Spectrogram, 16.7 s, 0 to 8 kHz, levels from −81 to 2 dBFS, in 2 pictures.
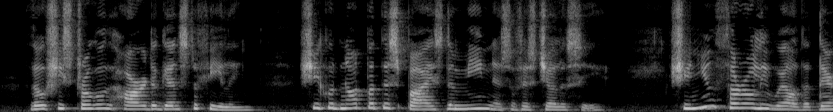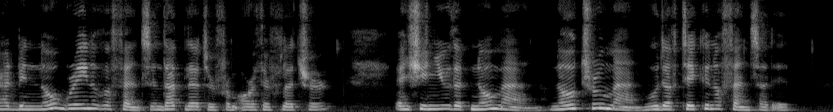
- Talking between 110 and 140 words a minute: No, average, 180 wpm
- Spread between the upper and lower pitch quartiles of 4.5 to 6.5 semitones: Yes, average, 4.9 semitones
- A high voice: Yes, high, 235 Hz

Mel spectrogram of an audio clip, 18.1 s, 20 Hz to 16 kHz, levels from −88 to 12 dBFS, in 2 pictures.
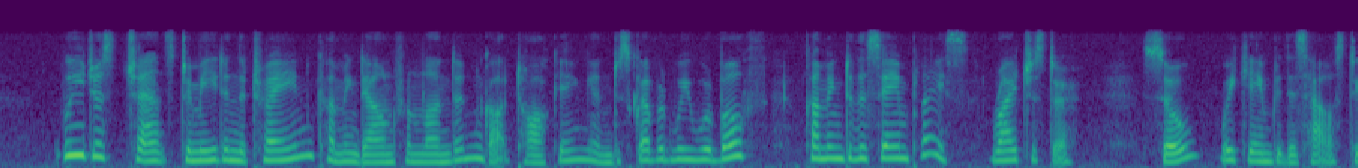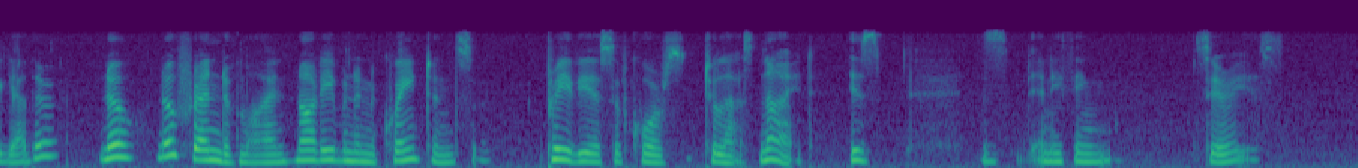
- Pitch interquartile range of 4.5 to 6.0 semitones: Yes, average, 4.8 semitones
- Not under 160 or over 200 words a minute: Yes, average, 170 wpm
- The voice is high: Yes, high, 205 Hz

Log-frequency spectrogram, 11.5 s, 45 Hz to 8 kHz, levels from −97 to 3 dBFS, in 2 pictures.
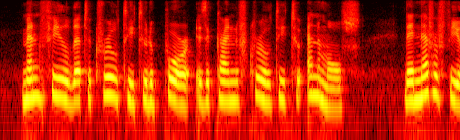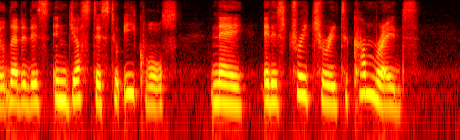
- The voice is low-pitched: No, high, 190 Hz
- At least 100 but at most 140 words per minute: No, average, 155 wpm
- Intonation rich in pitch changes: No, average, 3.1 semitones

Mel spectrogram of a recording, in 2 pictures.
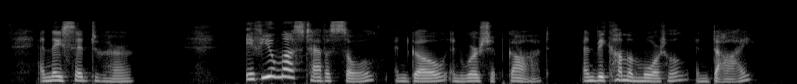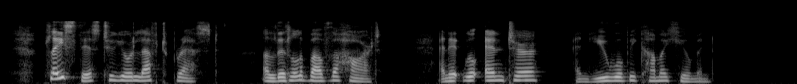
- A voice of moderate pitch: Yes, medium, 165 Hz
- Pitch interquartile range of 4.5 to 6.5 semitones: No, average, 4.0 semitones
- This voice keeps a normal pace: Yes, average, 160 wpm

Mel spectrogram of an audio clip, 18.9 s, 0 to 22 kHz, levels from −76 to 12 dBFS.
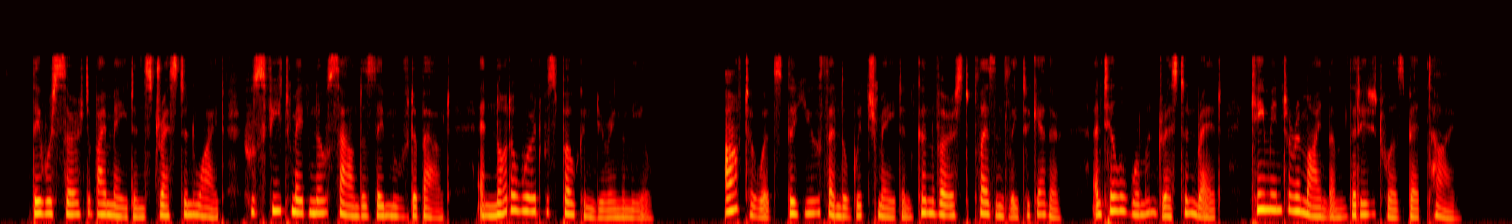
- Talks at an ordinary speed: Yes, average, 160 wpm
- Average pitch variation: No, wide, 5.7 semitones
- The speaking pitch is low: No, medium, 185 Hz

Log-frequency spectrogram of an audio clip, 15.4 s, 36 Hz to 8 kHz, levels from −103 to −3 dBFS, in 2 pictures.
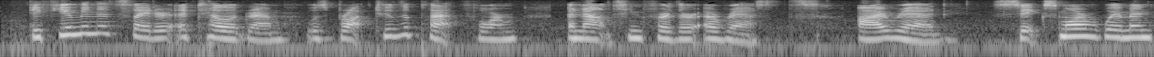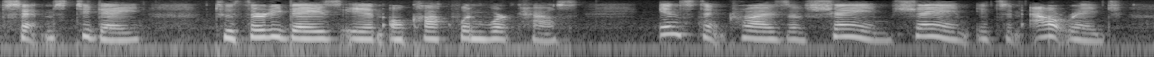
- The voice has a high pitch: Yes, high, 210 Hz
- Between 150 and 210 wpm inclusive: No, average, 140 wpm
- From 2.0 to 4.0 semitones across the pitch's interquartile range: Yes, average, 3.3 semitones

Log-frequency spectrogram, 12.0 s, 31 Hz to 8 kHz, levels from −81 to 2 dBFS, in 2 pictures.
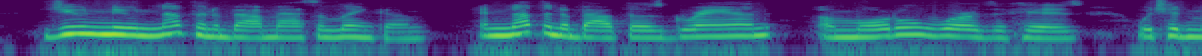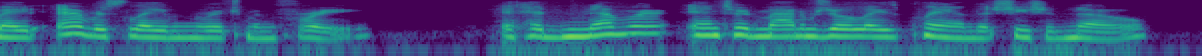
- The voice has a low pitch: No, high, 215 Hz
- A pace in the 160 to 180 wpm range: Yes, average, 170 wpm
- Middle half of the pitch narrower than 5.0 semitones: Yes, average, 3.3 semitones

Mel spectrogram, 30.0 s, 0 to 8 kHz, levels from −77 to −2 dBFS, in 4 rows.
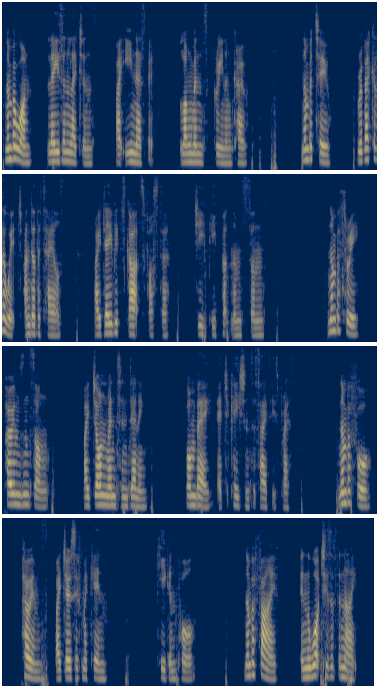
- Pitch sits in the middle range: Yes, medium, 155 Hz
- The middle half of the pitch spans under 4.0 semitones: Yes, average, 3.4 semitones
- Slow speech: Yes, slow, 105 wpm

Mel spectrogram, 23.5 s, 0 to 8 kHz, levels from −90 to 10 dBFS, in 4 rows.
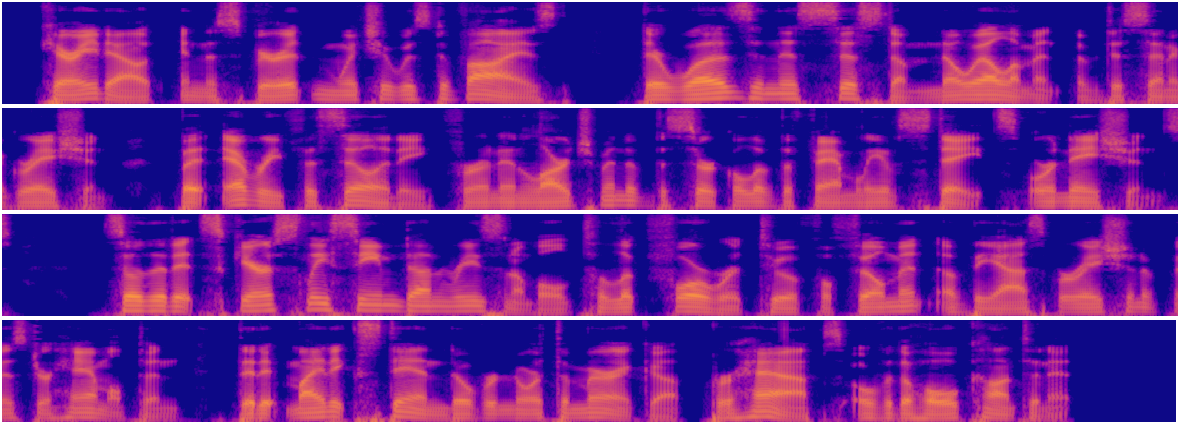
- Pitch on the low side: Yes, very low, 85 Hz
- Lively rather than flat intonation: No, average, 3.9 semitones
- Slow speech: No, average, 165 wpm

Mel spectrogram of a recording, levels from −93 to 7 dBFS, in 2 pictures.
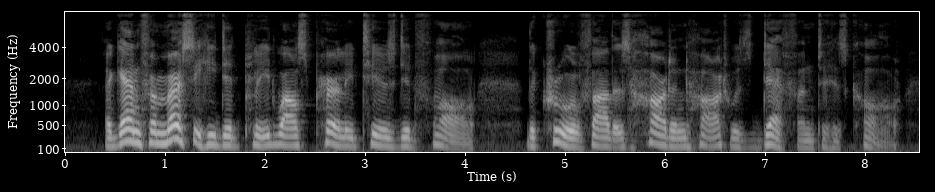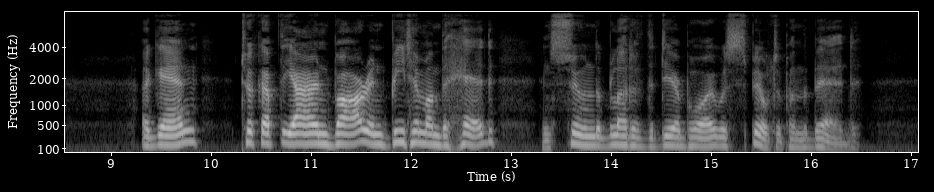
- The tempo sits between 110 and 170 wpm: Yes, average, 160 wpm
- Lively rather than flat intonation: No, average, 4.6 semitones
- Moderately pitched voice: Yes, medium, 145 Hz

